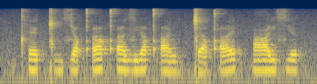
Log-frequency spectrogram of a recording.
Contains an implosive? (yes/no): no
